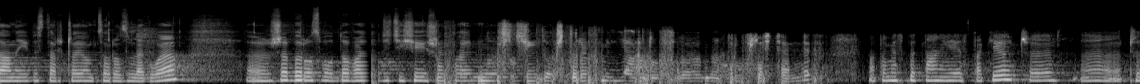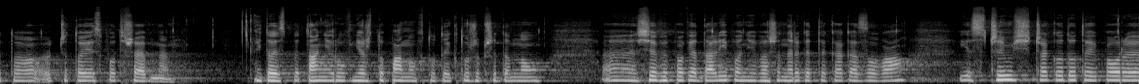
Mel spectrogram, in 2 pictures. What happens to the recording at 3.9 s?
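Short concealed packet loss occurs from 3.87 to 3.89 s. About 10 ms never arrived, so the decoder extended the preceding sound. It leaves a brief smear or wobble.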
